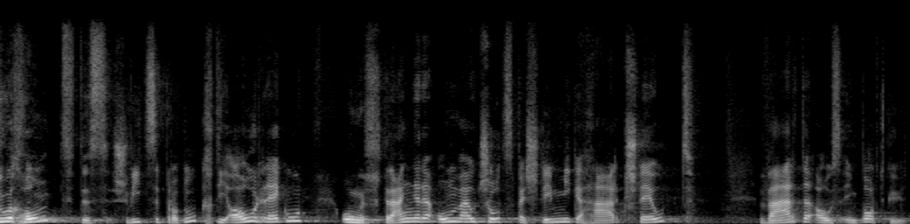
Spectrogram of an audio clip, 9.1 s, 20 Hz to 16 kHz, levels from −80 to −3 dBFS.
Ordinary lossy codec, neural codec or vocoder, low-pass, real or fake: AAC, 64 kbps; autoencoder, 48 kHz, 128 numbers a frame, DAC-VAE, trained on Japanese speech; 14.4 kHz; fake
